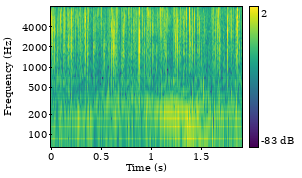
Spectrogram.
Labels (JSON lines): {"label": "biophony, cascading saw", "recorder": "SoundTrap 600 or HydroMoth"}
